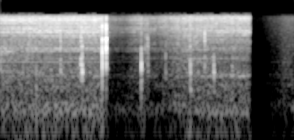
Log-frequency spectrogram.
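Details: Gas oven that won't heat: the broiler is tested and its igniter warms, then the burner lights with a soft steady gas hiss and a few light clicks, burning normally. The fault is traced to the oven igniter.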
